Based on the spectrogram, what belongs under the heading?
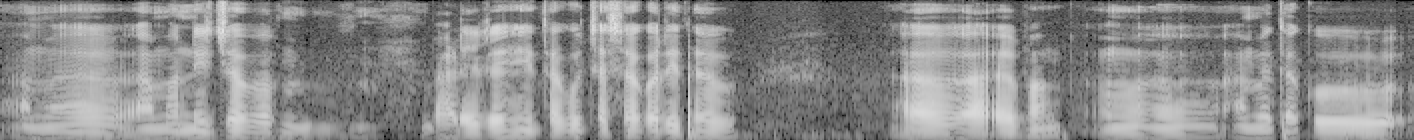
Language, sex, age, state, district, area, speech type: Odia, male, 18-30, Odisha, Jagatsinghpur, rural, spontaneous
